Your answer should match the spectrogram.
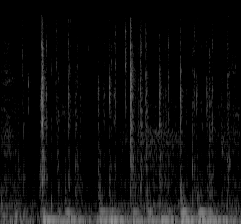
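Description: Rapid, uneven clacking of fingers typing on a computer keyboard to enter text for a video clip, clear, with bursts of keystrokes and a low hum beneath; no one speaks.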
